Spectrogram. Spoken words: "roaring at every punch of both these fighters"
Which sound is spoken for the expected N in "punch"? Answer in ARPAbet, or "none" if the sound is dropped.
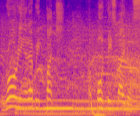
N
